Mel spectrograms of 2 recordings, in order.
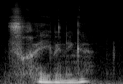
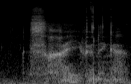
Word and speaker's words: Scheveningen: If I'm saying it correctly, and I did ask locals for help with this word, I've been many times, this is called Scheveningen. Scheveningen, so it's very difficult to say, and it's a stunning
